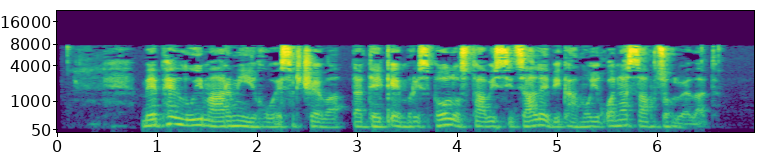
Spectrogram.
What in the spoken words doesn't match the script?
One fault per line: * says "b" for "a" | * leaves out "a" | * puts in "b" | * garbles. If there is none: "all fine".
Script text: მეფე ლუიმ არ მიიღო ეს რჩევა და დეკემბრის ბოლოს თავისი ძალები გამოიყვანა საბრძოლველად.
all fine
